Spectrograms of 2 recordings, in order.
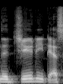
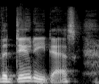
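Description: First: Duty begins with a J sound. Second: Duty begins with a plain D sound. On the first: This way sounded more Australian. "I started saying Judy, like with a J" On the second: This way made people laugh. "instead of the duty desk"

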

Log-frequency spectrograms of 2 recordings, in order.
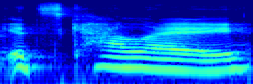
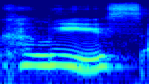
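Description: First: It is pronounced the French way. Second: It is pronounced the English way. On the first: The speaker calls it right. "my boyfriend's like, it's Calais" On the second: The speaker calls it wrong. "I either like pronounce it like you would in English or Spanish"

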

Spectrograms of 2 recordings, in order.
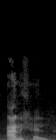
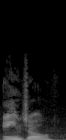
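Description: First: The name is said with Spanish sounds. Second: The name is said with English sounds. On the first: The speaker calls it right. "It's Angel" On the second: The speaker calls it wrong. "my name isn't Angel"

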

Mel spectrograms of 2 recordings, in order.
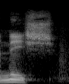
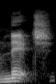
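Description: First: The word has the speaker's own non-American pronunciation. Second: The word has the American pronunciation.

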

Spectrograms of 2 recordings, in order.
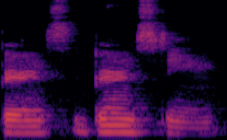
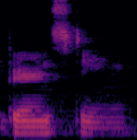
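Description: First: The name is said at a slower pace. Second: The name is said at a quick pace.

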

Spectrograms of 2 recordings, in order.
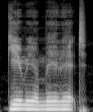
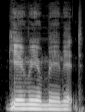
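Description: No difference in how they are said.

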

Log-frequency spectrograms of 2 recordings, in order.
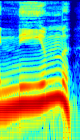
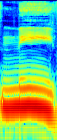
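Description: First: The name is said with an American mispronunciation. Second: The name is said with the Irish pronunciation. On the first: The speaker calls it wrong. "the Americans would usually say Niamh" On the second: The speaker calls it right. "it's Niamh"

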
